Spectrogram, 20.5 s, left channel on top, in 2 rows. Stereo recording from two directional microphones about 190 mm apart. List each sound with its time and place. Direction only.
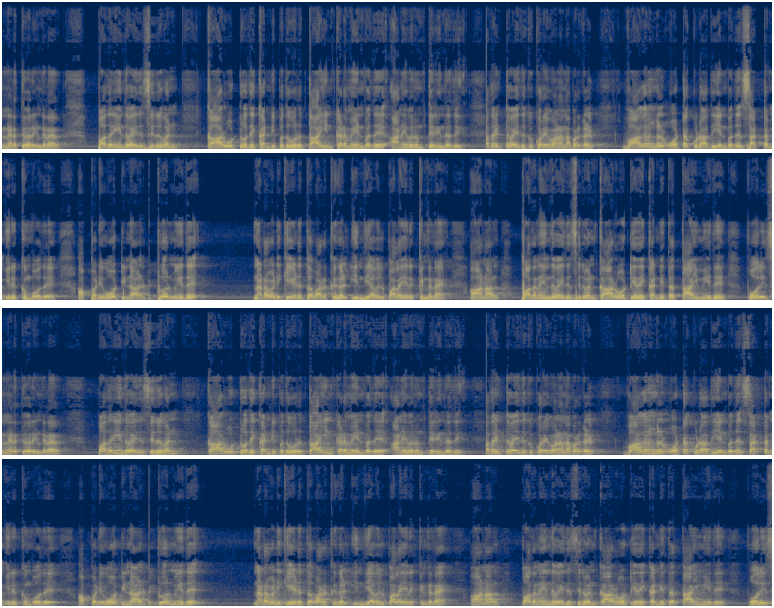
0.0 s a man's voice: 50° left (ahead or behind)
